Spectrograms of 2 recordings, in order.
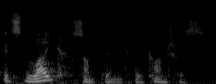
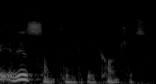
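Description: First: "like" leaned on, rising at the end; stress on like. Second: "is" weighted, falling quietly; stress on is. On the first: Lecturer quoting the English idiom to the audience, stressing "like". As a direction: make "like" the key word of the phrase. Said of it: "Why indeed do we say". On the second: Lecturer offering the alternative phrasing to the audience, stressing "is". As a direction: put the weight on "is". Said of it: "Why don't we say". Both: Shown as a demonstration.

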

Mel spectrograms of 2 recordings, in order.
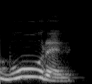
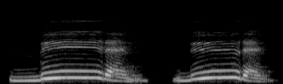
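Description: First: 'buren' with a Spanish oo; 'buren' with a back u in the first syllable; wrong vowel demo. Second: 'buren' with a long rounded ü; drawn-out 'buren', ü rather than oo; correct long ü. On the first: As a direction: show the mistake: 'buren' as 'booren'. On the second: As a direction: model 'buren' slowly, holding the front vowel. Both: Shown as a demonstration. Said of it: "No buren".

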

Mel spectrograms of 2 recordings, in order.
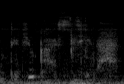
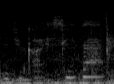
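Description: First: Unvoiced hushed question, fading; almost silent, just breath; whispering. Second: Hushed unvoiced question; whispering. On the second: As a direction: breathe the question, barely sounding it. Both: Real, not acted. Whispering to chat about something spotted. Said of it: "I don't know why I'm whispering".

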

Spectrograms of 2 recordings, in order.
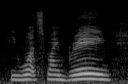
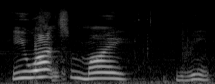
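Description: First: Said in the usual way. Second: Slow, louder, leaning hard on "wants"; stress on wants. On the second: Real, not acted. Gamer telling viewers granny wants him, stressing "wants". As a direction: drag out "He wants my" and punch "wants". Repeats the line twice.

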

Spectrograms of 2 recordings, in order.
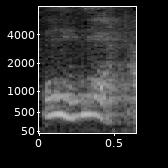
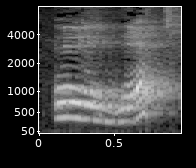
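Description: First: High-pitched puzzled question. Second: Thunderous, high shout; thundered. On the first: Harry asking the giant about his parents, puzzled. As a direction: ask it high, taken aback. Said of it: "asked Harry". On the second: Hagrid outraged that Harry knows nothing, thundering. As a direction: roar it back in outrage. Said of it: "Hagrid thundered". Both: A narrator's reading.

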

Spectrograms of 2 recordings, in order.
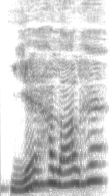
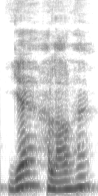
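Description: First: "Ye halal hai" climbing high on hai; question by intonation. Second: "Ye halal hai" stated, without a big lift on hai; statement intonation. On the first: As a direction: make "Ye halal hai" a question with a strong final rise. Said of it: "it can be a question if it's intonation". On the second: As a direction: state "Ye halal hai" near the usual pitch. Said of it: "I could state". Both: Shown as a demonstration.

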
